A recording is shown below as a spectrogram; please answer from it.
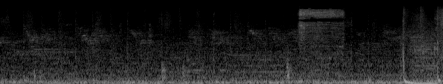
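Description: Low steady background noise, broken about three seconds in by a short hiss from an aerosol spray can of clear varnish.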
